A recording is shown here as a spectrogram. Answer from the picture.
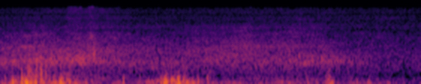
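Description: Wind buffeting the microphone in irregular low rumbling gusts, strongest in the first two seconds, with a short knock about three seconds in.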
